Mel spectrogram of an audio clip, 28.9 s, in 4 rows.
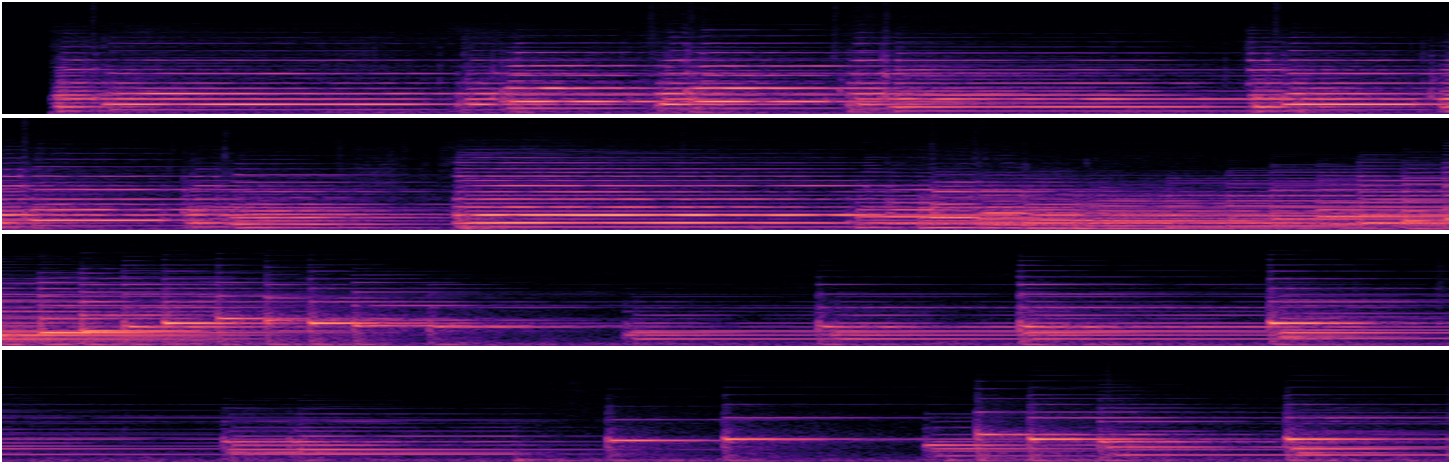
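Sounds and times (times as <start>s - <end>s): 
classical quintet in E-flat major: 0.3s - 28.9s.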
